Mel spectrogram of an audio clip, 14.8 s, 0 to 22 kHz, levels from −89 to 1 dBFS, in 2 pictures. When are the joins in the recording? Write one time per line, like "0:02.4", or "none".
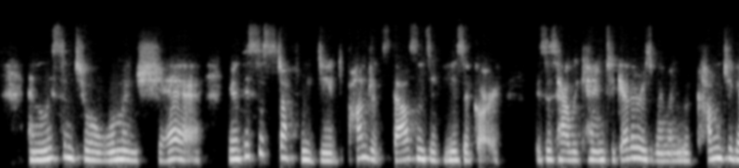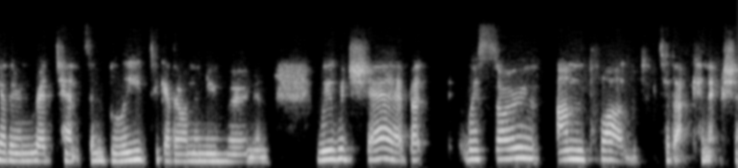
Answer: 0:03.5
0:12.9
0:13.9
